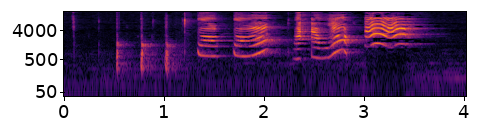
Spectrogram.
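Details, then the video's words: Indoor talking parrot that says mummy: a few soft clicks, then loud, nasal, wavering syllables rising and falling in quick succession. "Talking Parrot"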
